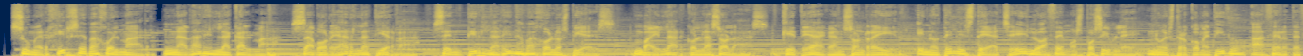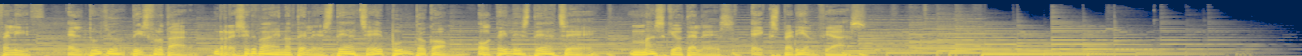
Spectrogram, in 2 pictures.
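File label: M SP commercial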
